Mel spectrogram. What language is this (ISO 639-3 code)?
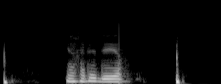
kab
